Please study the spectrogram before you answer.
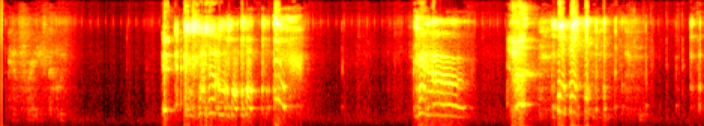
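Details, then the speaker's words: An adult woman (a mother) has hiccups while laughing: abrupt, sharp hiccup sounds break through bursts of laughter and breathy vocal noise, in clusters with short silent gaps. "Does mommy have the hiccups?"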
